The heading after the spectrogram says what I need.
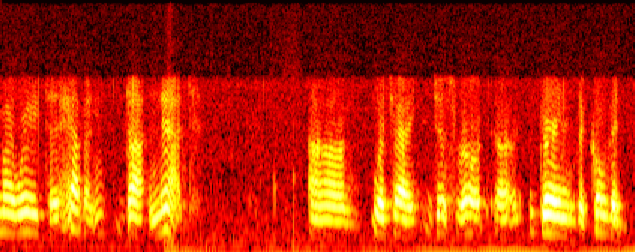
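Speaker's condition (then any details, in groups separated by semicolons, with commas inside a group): Essential tremor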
